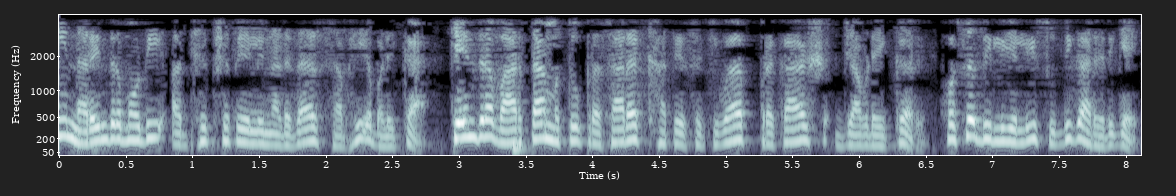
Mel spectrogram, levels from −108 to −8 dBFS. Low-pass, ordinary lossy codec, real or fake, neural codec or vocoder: 3.6 kHz; AAC, 24 kbps; real; none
